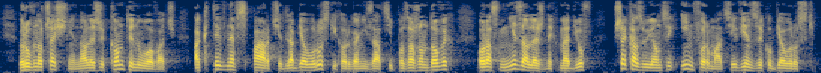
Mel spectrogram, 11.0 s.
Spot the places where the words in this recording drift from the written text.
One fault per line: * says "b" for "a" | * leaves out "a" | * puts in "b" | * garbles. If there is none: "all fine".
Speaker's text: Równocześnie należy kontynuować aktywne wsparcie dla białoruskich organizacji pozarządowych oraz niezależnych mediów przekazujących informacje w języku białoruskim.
all fine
